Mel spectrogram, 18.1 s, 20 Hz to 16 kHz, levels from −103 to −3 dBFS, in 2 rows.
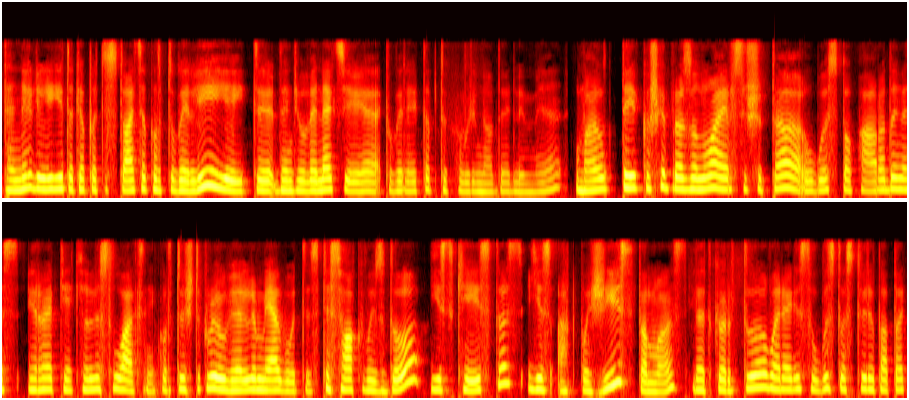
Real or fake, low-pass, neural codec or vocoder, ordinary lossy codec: fake; 7.2 kHz; codec, 16 kHz, 1 kbps, FunCodec, trained on LibriTTS, 50 frames a second; AAC, 64 kbps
